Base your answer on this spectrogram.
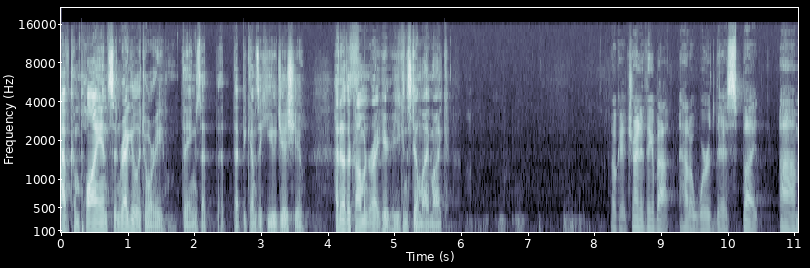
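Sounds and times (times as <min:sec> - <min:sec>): microphone handling noise: 0:06.1 - 0:08.0.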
